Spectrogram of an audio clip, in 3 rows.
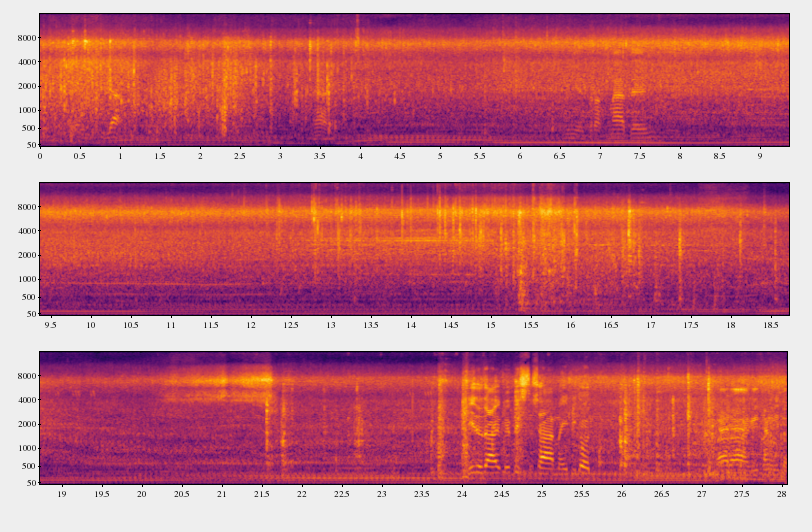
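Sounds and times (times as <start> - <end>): bucket scraping and clattering: 0.0 - 7.9, 12.6 - 28.0
sand pouring: 0.0 - 22.2
heavy machinery engine running: 0.0 - 28.0.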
